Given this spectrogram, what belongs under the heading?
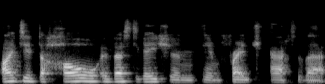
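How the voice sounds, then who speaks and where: A man with an English accent at a moderate pace, ordinary pitch variation, and a dry, close sound with no echo. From England. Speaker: paranormal investigator. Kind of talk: casual chat.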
